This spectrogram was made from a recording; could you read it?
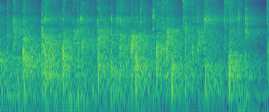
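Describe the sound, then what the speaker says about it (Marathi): A school classroom breaks into steady, dense clapping for a student whose craft project was made from cardboard and waste materials. The applause is continuous and fairly close, with no speech. "जोरदार टाळ्या वाजवा श्रेयासाठी"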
